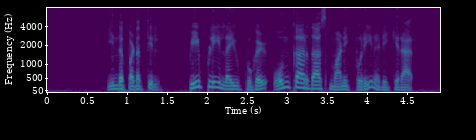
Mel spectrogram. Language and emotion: Tamil, neutral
